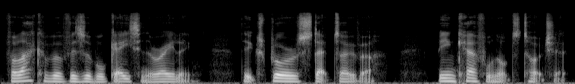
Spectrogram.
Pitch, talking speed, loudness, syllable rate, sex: 135 Hz, 200 wpm, -19 LUFS, 6.1 syllables/s, male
